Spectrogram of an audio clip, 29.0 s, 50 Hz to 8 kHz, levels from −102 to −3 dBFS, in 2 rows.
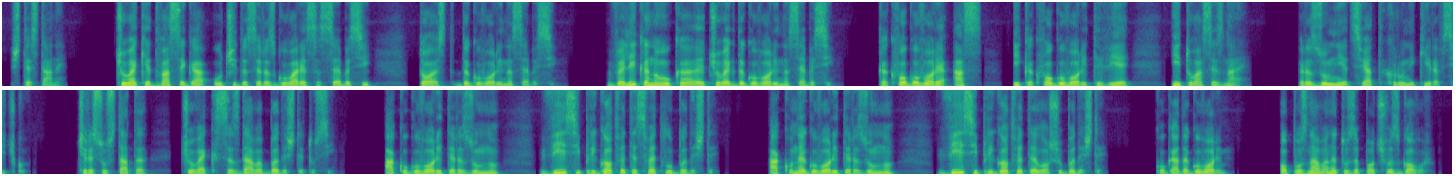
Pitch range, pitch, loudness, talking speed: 120-155 Hz, 135 Hz, -23 LUFS, 150 wpm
